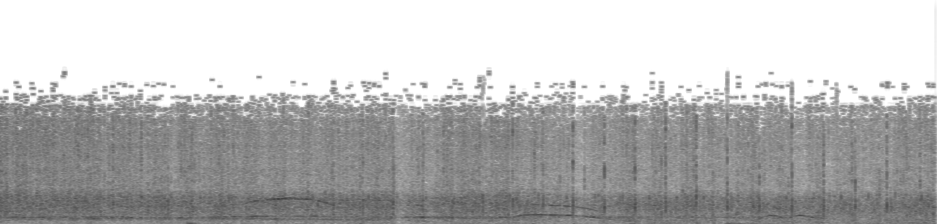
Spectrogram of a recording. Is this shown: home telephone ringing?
no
